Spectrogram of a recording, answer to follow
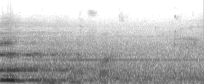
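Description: A man's amplified Quran recitation ends a phrase right at the start, the voice trailing off. It gives way to a pause filled with a low, steady background rumble.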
